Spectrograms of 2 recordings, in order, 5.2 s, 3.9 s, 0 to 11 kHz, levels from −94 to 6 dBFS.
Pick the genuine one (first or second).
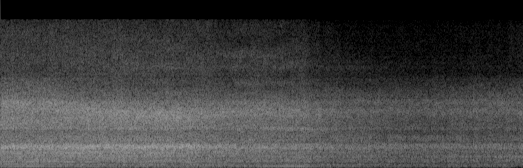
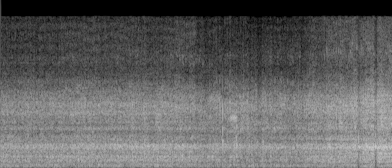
second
